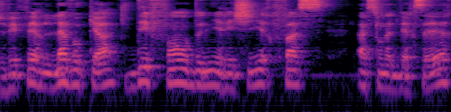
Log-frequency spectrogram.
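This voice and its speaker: At a fairly slow pace, a man with a slight Belgian accent speaks at a medium pitch in a somewhat breathy voice, with ordinary pitch variation and big swings in loudness. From Belgium, Brussels. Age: young. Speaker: comedian. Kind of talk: interview. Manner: hesitant, with fillers.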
